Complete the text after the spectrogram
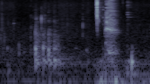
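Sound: gulping down water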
